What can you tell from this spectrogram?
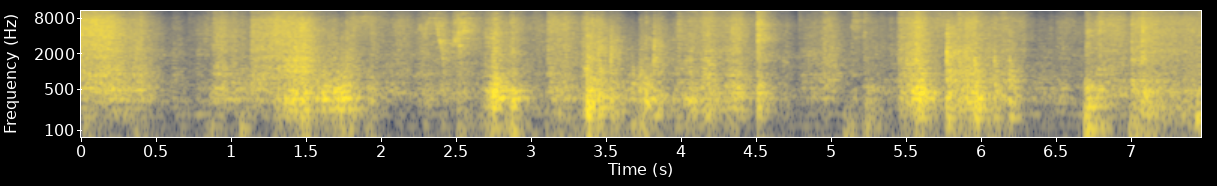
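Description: Large styrofoam packing tier scraping and squeaking against the foam and cardboard of its box as it is worked up and lifted out, in irregular rubbing bursts.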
